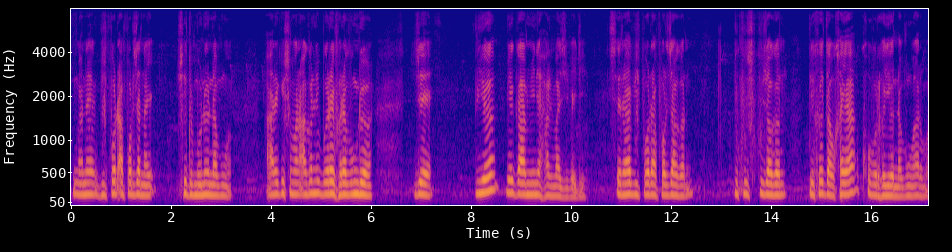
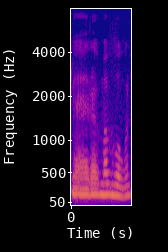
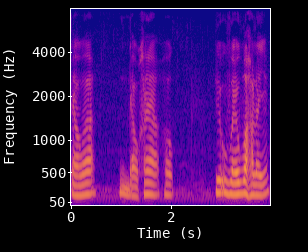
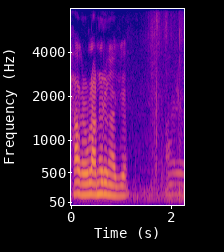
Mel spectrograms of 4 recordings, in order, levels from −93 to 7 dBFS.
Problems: constant background noise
